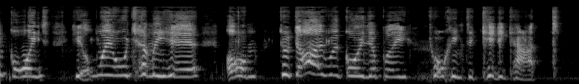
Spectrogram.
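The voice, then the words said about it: Childlike character voice. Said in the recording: “do the little Timmy voice”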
